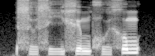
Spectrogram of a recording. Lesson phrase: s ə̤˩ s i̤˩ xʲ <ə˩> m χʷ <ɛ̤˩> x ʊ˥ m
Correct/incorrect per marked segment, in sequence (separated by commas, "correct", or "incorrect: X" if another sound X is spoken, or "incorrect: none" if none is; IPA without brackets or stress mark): correct, correct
